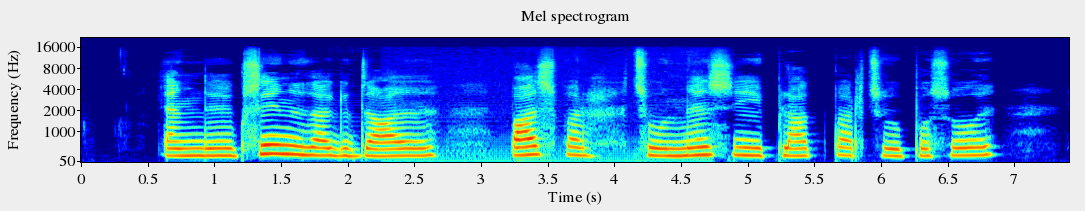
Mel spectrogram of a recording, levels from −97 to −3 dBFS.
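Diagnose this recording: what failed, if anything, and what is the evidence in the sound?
Video or display buzz runs from 2.25 s to 4.75 s: a steady buzz at 75 Hz with a layer of hash above it, sitting well down, roughly 35 dB below the speech. The failure is in the analogue wiring stage. A monitor or its video cable is coupling interference into the audio path, so the picture's 75 Hz field rate becomes a buzz, and the sharp edges of each field add the hash.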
